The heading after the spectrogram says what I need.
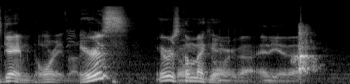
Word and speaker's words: Iris: Yeah, her name is spelled Iris, pronounced Iris.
